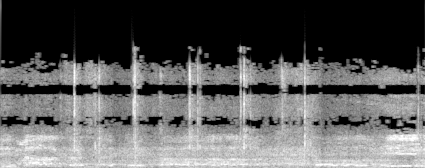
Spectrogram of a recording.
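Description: A group of men and boys chanting a noha, a mourning lament, together in a slow, wavering melody, with a soft regular beat about every half second.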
